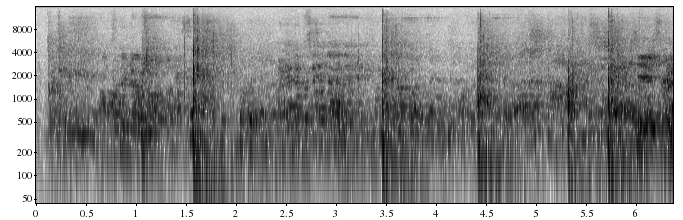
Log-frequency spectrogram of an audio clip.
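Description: A basketball bouncing on a gym floor, four sharp thuds about a second apart, ringing in a large hall under people talking.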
